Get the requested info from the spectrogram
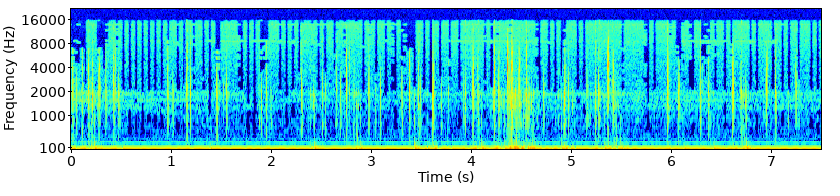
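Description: Irregular knocks and rattles from a bicycle-mounted camera jolting over a rough road shoulder, over a low steady rumble. A louder cluster of knocks comes about four and a half seconds in.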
